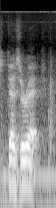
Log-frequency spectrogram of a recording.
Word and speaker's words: Deseret: The word holy here is written very phonetically, Desireo, it's Deseret.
